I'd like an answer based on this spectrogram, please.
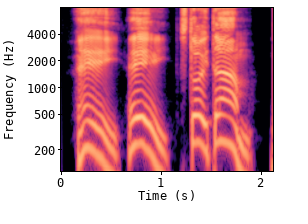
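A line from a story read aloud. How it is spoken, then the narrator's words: Shout. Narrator (Russian): закричал он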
